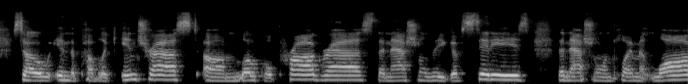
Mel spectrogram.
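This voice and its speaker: A woman talks in a normal speaking voice, her pitch varying in an ordinary way and her tempo moderate. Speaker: history professor. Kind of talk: panel discussion talk. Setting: video call.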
